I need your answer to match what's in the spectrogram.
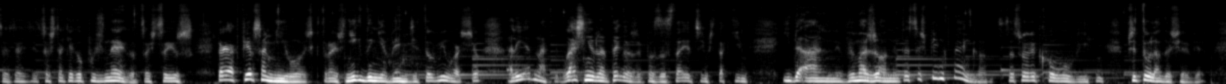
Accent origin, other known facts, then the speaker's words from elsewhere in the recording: Siberia, Russia; a myśmy byli tam w Syberii. I teraz w Syberii ja się wychowałem jako Polak. Mama ze mną mówiła po polsku, nie po rosyjsku, nie po żydowsku, tylko po polsku.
